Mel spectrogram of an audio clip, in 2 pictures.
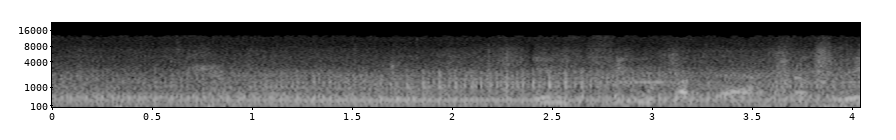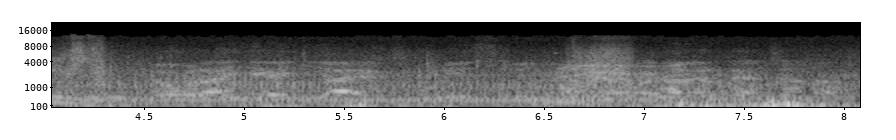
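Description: An engine running steadily, a low even hum with no change in pitch.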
